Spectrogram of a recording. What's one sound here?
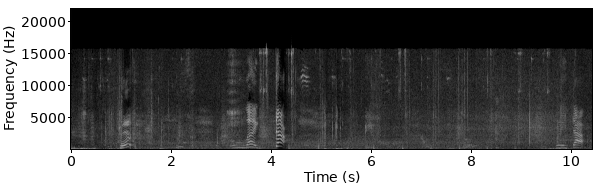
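A small child squeals in a high voice.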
